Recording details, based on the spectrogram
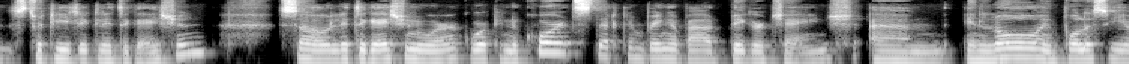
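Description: Woman in her 40s, podcast guest, low voice, measured and pausing as she explains stuff. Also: a little mellow. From Amsterdam, Netherlands. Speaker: podcast guest, human rights lawyer. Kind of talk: conversational personal account in an interview.

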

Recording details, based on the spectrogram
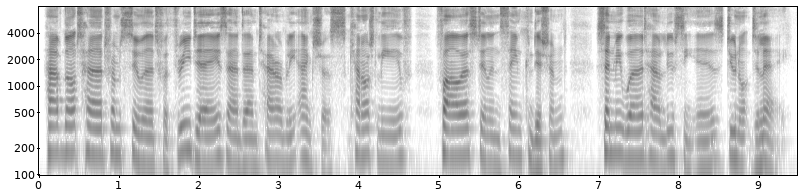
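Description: An actor playing a grave, shaken Victorian doctor, narrating a diary in measured, literary style for an audio drama. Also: male voice, on the high side, steady tone, a bit bright, clean tone, natural voice. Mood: earnest. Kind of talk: dramatic scripted first-person narration.

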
